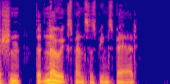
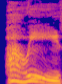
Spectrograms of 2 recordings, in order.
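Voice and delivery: excited; 9 semitones higher than usual. A narrator's reading. Zaphod exclaims in audiobook.

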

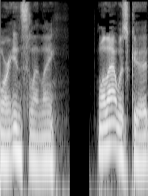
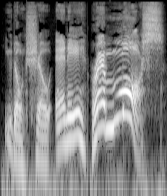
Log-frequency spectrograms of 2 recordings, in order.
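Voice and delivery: higher, slow, outraged scolding; overriding outrage; 5 semitones higher, slower than usual. A narrator's reading. Hagbard overriding Harry, slow higher outrage. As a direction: run right over him. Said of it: "Hagbard ran over him".

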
